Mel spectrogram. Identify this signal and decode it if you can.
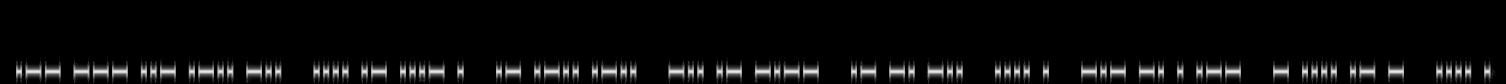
Morse code, heard as a keyed tone, about 25 wpm, 600 Hz. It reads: WOULD HAVE ALL DAY AND HE KNEW THAT HE
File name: the old man and the sea part 1 25wpm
